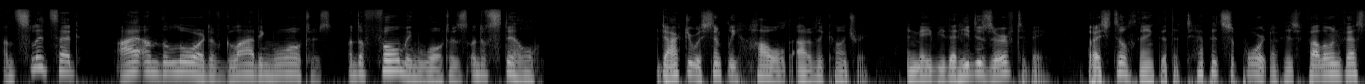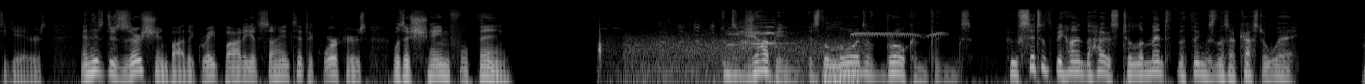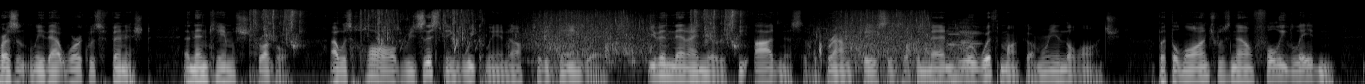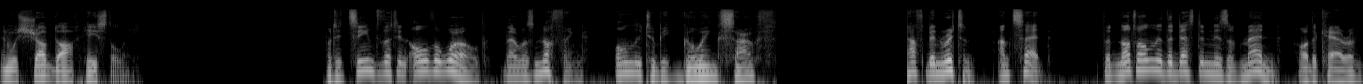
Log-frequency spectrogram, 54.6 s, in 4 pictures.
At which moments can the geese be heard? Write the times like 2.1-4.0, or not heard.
19.6-22.4, 35.5-37.1.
